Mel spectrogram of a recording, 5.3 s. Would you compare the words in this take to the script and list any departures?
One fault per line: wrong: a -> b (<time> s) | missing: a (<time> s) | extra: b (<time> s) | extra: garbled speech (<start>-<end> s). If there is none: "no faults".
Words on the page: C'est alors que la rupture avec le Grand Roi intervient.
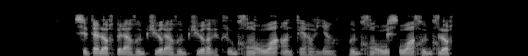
extra: la rupture (1.6 s)
extra: garbled speech (3.5-4.5 s)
